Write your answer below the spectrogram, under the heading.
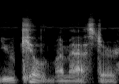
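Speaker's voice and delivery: growling. Game master speaks as the unimpressed figure, growling at the player. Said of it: "he kind of growls growls at you".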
